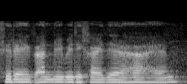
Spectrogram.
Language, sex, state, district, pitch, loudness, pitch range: Hindi, male, Arunachal Pradesh, Papum Pare, 115 Hz, -15 LUFS, 110-115 Hz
